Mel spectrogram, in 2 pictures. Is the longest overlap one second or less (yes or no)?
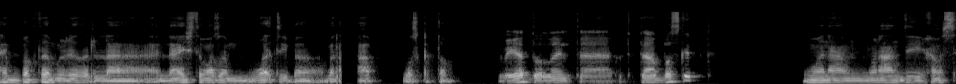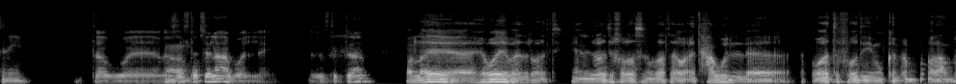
yes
